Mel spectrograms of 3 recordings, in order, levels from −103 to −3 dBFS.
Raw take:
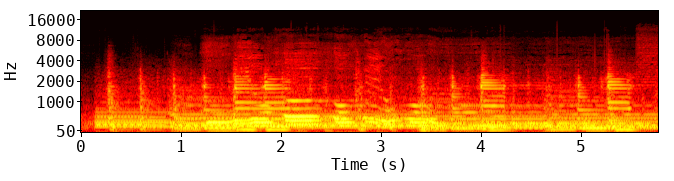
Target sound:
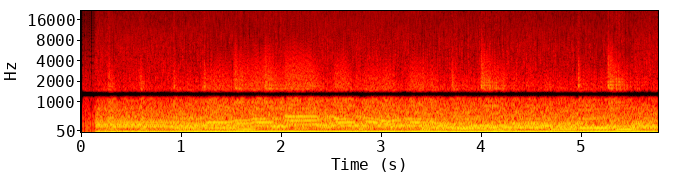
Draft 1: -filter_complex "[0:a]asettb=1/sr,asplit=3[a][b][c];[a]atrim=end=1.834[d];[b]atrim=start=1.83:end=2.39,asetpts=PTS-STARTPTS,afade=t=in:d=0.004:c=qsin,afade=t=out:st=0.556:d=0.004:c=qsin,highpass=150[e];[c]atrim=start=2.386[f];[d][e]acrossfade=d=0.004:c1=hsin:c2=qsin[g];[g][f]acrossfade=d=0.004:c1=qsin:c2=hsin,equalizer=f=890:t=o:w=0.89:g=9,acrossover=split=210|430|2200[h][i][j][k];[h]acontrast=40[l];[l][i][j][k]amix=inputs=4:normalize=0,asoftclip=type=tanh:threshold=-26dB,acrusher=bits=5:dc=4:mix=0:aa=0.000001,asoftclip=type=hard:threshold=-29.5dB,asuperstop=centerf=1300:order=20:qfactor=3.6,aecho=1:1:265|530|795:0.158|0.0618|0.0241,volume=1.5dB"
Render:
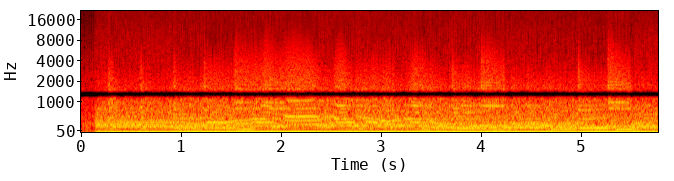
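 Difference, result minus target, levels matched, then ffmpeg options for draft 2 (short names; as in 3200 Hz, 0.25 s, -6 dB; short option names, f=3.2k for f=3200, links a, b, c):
1000 Hz band +3.5 dB
-filter_complex "[0:a]asettb=1/sr,asplit=3[a][b][c];[a]atrim=end=1.834[d];[b]atrim=start=1.83:end=2.39,asetpts=PTS-STARTPTS,afade=t=in:d=0.004:c=qsin,afade=t=out:st=0.556:d=0.004:c=qsin,highpass=150[e];[c]atrim=start=2.386[f];[d][e]acrossfade=d=0.004:c1=hsin:c2=qsin[g];[g][f]acrossfade=d=0.004:c1=qsin:c2=hsin,equalizer=f=890:t=o:w=0.89:g=-3,acrossover=split=210|430|2200[h][i][j][k];[h]acontrast=40[l];[l][i][j][k]amix=inputs=4:normalize=0,asoftclip=type=tanh:threshold=-26dB,acrusher=bits=5:dc=4:mix=0:aa=0.000001,asoftclip=type=hard:threshold=-29.5dB,asuperstop=centerf=1300:order=20:qfactor=3.6,aecho=1:1:265|530|795:0.158|0.0618|0.0241,volume=1.5dB"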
